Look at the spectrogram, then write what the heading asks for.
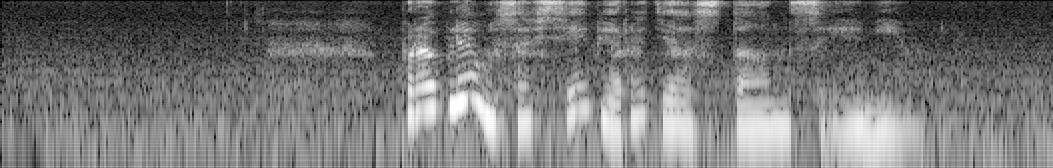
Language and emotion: Russian, sad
